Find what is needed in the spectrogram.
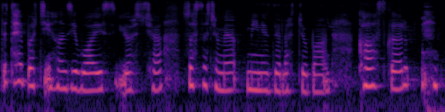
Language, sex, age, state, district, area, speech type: Kashmiri, female, 18-30, Jammu and Kashmir, Ganderbal, rural, spontaneous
